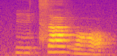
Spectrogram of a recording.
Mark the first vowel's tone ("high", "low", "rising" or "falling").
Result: low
